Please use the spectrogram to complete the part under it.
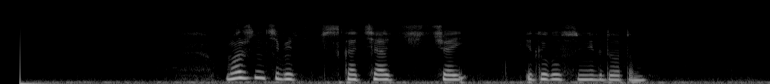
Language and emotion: Russian, neutral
